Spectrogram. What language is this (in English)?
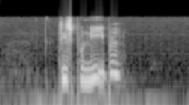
Danish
